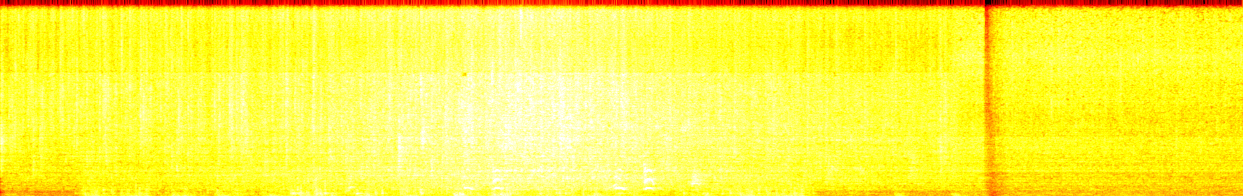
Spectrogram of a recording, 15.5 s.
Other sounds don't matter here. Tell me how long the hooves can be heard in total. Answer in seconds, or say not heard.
9 s.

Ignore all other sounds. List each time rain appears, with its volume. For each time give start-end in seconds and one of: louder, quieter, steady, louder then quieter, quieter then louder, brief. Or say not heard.
0.0-15.5 louder then quieter.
